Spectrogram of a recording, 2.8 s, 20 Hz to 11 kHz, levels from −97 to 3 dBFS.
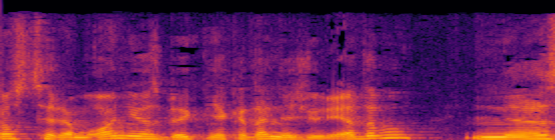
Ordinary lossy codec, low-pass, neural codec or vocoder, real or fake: AAC, 32 kbps; 9.9 kHz; none; real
